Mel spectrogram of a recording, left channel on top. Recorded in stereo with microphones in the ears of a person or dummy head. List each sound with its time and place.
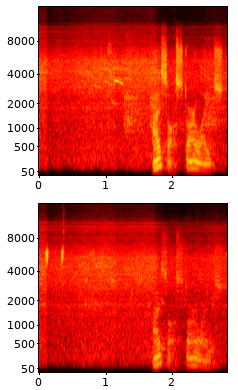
1.7 s a man speaking: 35° left (ahead or behind), 0.6 m; by 2.8 s 75° left (ahead or behind), 1.3 m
